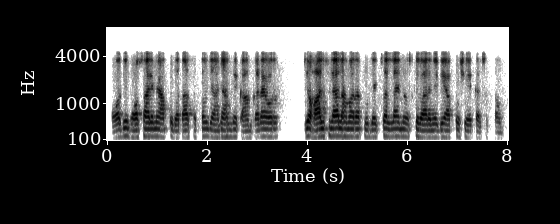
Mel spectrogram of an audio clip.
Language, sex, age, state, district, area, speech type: Urdu, male, 60+, Delhi, Central Delhi, urban, conversation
